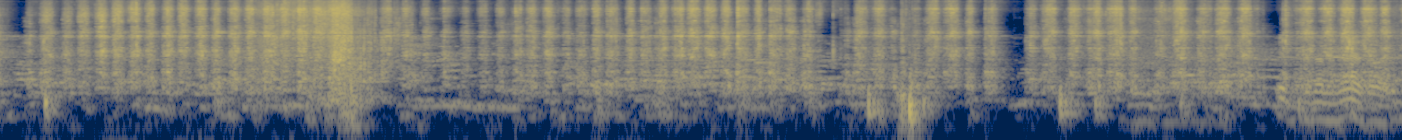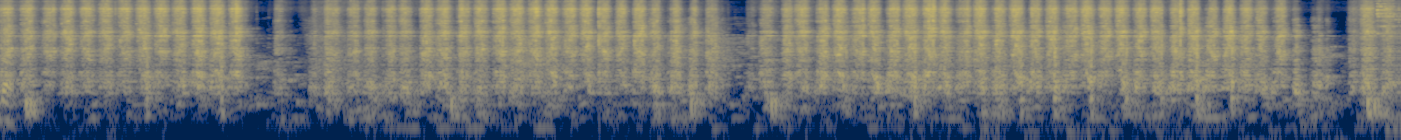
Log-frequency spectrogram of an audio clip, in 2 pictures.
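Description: A hand-held hacksaw blade cutting a metal stopper bracket on a scooter's stand, in rapid back-and-forth strokes, about four a second. The strokes pause briefly a few times.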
